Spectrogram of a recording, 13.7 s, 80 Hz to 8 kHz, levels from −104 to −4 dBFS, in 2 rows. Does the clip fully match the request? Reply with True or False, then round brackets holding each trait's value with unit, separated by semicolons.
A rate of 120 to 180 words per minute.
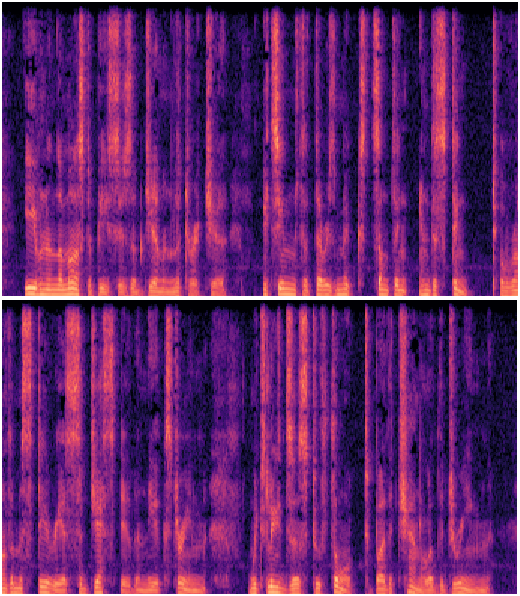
True (145 wpm)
